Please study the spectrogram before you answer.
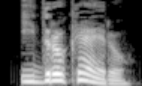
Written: idrochero

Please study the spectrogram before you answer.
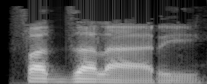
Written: Fazzalari

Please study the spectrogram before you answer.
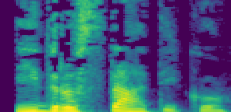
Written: idrostatico

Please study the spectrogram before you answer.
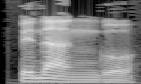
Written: Penango

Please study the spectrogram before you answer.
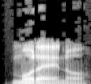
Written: Moreno

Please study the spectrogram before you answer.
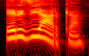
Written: eresiarca

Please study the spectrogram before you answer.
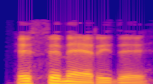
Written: effemeride

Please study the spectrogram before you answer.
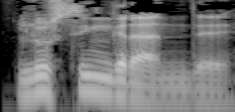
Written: Lussingrande

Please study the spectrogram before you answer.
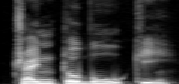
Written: Centobuchi

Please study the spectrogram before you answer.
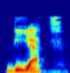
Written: Díaz

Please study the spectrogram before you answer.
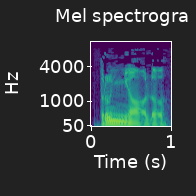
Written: prugnolo

